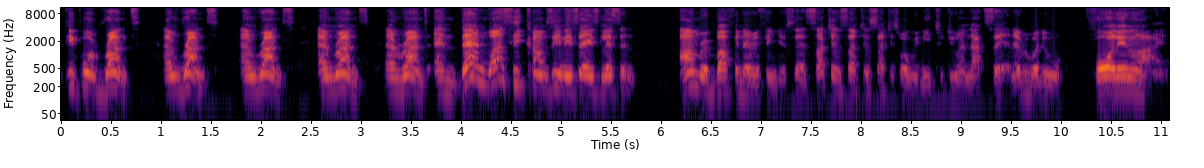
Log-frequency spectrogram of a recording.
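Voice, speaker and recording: A man hosts a live online commentary show in a fairly high voice. He speaks straight to his followers. His delivery is emphatic, and he often repeats phrases to drive his points home. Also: a bit bright, low-quality recording. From Ghana.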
